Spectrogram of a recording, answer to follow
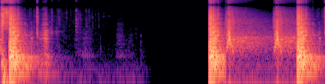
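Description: Cartoon impact sound effects: a sharp whack right at the start that dies away quickly, then after about two seconds of silence, two heavy crashing impacts about a second apart.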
